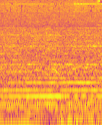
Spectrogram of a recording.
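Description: Held music chords over a deep, steady bass drone, with the mixed voices of a congregation praying aloud all at once underneath.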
